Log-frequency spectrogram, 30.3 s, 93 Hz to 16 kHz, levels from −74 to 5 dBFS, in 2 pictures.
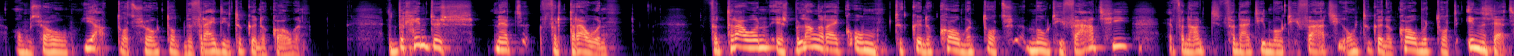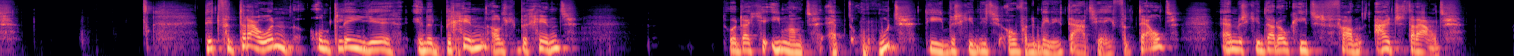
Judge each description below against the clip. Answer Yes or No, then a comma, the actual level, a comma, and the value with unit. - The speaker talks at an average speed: No, slow, 130 wpm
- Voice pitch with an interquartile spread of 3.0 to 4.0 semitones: No, average, 5.1 semitones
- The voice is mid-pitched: Yes, medium, 160 Hz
